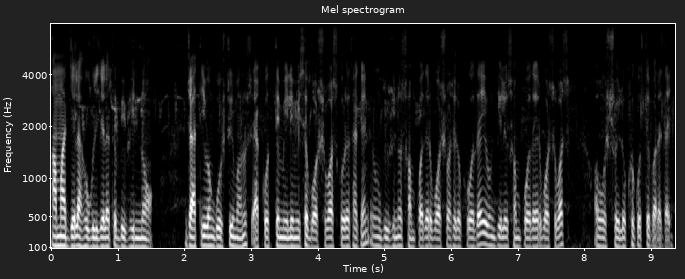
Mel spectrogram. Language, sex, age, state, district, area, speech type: Bengali, male, 30-45, West Bengal, Hooghly, rural, spontaneous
